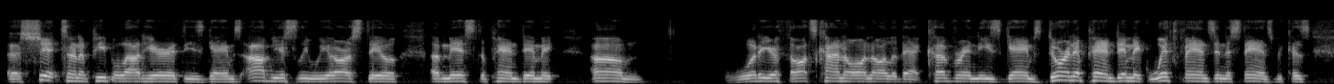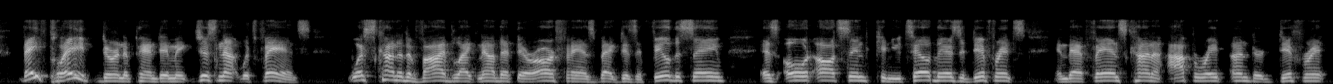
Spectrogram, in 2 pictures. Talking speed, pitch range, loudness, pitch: 185 wpm, 135-170 Hz, -22 LUFS, 145 Hz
